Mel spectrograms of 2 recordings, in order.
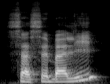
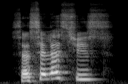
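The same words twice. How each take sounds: First: Said in the usual way. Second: «la Suisse» lancé plus haut et lentement; réplique appuyée. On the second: Shown as a demonstration. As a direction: ralentis et monte sur «ça c'est la Suisse». (chute triomphale sur «la Suisse») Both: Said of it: "Allez, encore une fois".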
